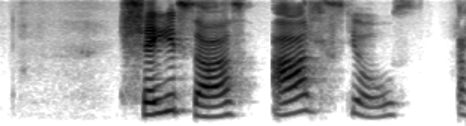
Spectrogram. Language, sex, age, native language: Icelandic, female, 7, Icelandic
